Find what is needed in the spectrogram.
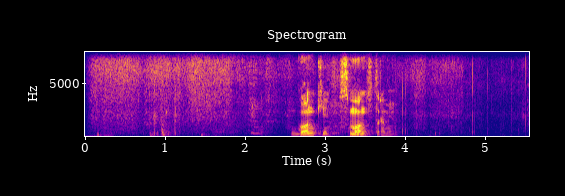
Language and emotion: Russian, neutral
